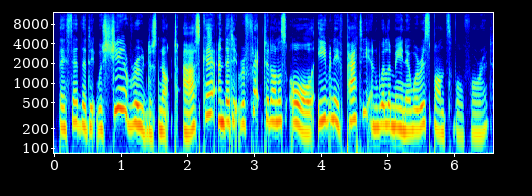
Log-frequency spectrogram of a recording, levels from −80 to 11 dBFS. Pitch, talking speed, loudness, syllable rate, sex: 230 Hz, 245 wpm, -17 LUFS, 6.5 syllables/s, female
